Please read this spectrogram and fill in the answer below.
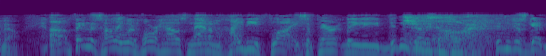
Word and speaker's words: Heidi: I don't pronounce the H. Heidi.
